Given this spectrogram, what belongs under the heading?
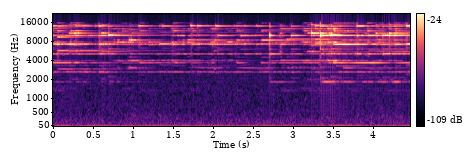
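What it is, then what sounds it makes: Metal nail chime. Open palms push the strands of a hanging metal nail chime so the metal nails clink against one another. The result is a quiet, continuous wash of high, bright tinkling and shimmering metallic ringing, with no low end and a few slightly louder clinks standing out.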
